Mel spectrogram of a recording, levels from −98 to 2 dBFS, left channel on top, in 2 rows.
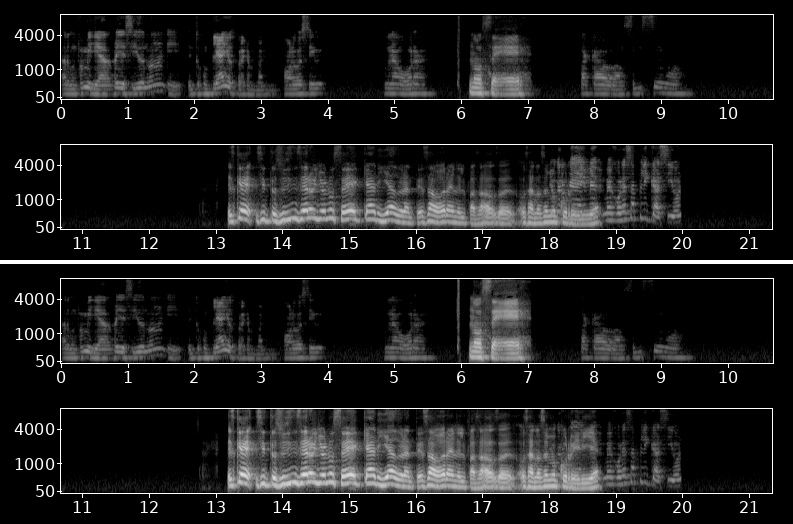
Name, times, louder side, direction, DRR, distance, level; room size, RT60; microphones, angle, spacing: voice 1, 0.0-3.9 4.9-5.6 6.4-7.1 7.8-9.5 18.0-20.0, left 4 dB, 45° left, 3.6 m, -51 dB
voice 2, 6.1-7.0 13.2-18.7, right 8 dB, 80° right, 0.4 m, -26 dB
head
